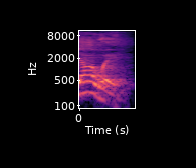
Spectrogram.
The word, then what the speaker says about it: Yahweh: The correct pronunciation is Yahweh, if we're going to correct teachings.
